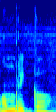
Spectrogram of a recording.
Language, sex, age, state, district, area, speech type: Kashmiri, male, 30-45, Jammu and Kashmir, Srinagar, urban, spontaneous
